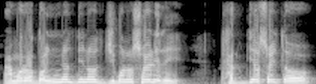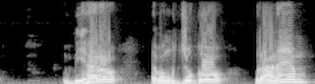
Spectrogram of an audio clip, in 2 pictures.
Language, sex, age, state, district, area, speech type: Odia, male, 18-30, Odisha, Bhadrak, rural, spontaneous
